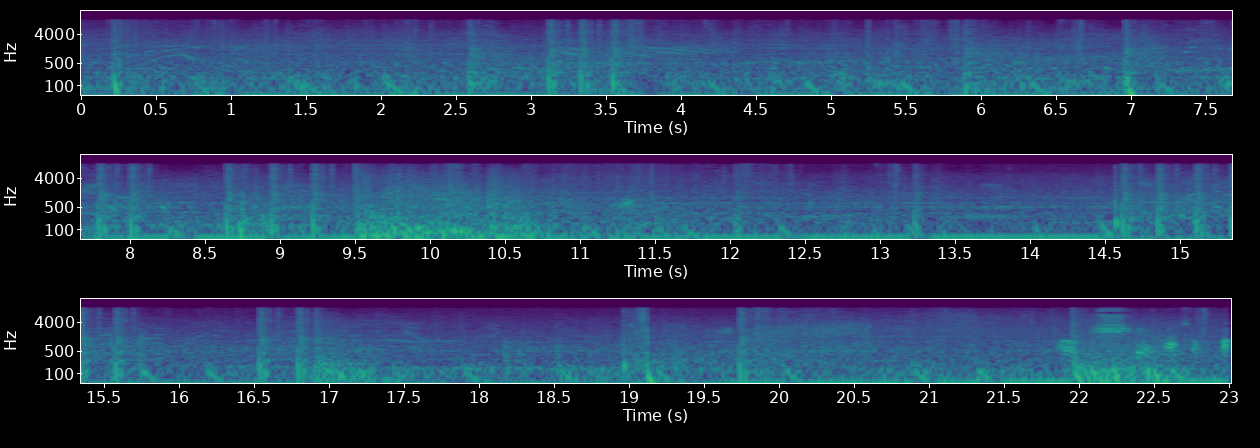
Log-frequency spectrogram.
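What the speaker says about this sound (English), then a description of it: "Oh shit, that's a fucking sniper." Gunfire during a firefight in the video game Far Cry New Dawn, with sniper shots among dense, rapid bursts of loud, close firing across the clip, under excited speech.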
